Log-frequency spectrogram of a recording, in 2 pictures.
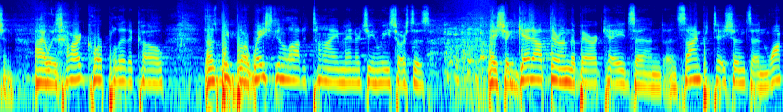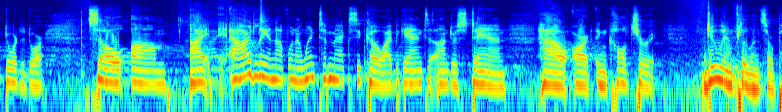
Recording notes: THIS EVENT WAS RECORDED LIVE AT SKYLIGHT BOOKS.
